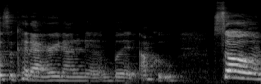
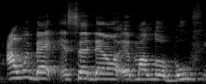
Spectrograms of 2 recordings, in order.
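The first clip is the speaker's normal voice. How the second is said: ordinary delivery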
